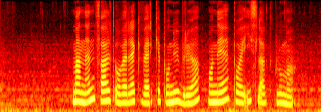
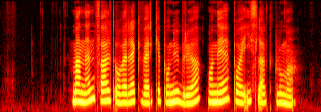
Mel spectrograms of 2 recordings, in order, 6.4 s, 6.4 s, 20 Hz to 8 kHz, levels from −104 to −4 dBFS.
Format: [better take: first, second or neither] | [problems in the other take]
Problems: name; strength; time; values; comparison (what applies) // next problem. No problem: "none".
second | background sound (Bowed string instrument + Wind); 19 dB below the speech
